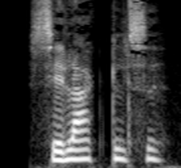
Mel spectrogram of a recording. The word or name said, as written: selvagtelse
